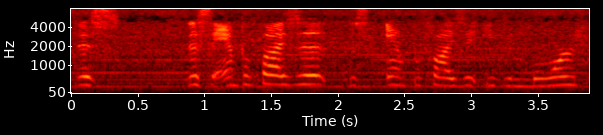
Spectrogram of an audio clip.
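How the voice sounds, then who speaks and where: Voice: high-pitched, steady tone, moderate pace, background noise. A host giving a casual demonstration of equipment in a homemade video.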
